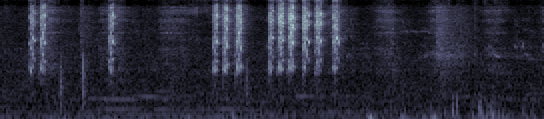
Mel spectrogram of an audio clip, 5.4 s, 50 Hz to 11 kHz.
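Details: Nestlings begging during feeding, 21.06.23: raspy, broadband squeaks pulse rapidly in runs of four to six, the densest burst mid-way, then fading into soft low rustling and thumps.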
